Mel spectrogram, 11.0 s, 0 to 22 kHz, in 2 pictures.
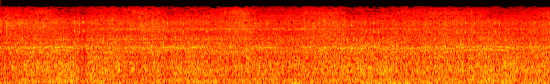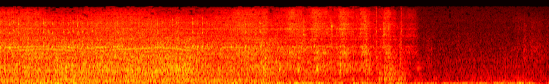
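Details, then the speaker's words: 1977 Jeep CJ-5 with its carb bowl flooded by hand: loud busy running for about nine seconds, then it dies. Owner suspects the fuel ran out and tank pressure can't lift the float needle to refill the carb; the accelerator pump is also leaking. "so more likely we ran all that fuel out of there and the pressure of the tanks not enough to lift the needle in there and refill the car plus it's starting to leak at accelerator pump too"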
